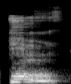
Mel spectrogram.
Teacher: huruf ha di tenggorokan bagian bawah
